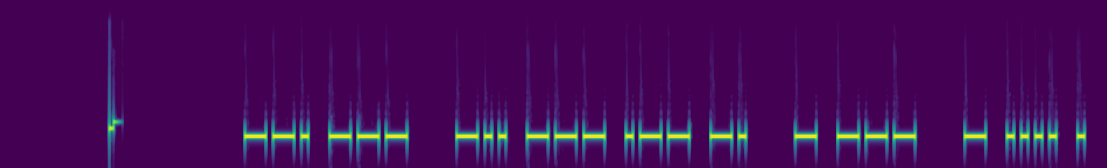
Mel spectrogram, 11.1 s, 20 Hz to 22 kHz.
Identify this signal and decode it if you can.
Morse code, heard as a keyed tone, about 17 wpm, 700 Hz. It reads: GO DOWN TO THE
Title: Sentences from Top 1000 Words - Review Part 4 - 17wpm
